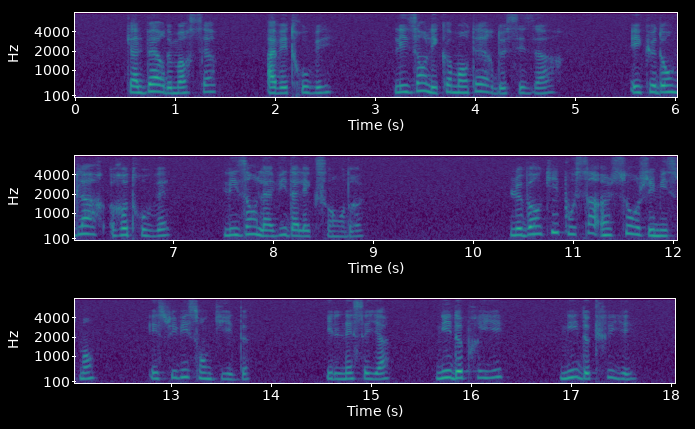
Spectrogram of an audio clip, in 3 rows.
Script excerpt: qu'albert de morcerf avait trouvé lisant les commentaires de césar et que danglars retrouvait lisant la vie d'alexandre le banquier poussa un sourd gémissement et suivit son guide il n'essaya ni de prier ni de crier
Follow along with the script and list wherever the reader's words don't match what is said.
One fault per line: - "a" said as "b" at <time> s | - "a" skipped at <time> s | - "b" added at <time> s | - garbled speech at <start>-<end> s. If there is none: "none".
none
